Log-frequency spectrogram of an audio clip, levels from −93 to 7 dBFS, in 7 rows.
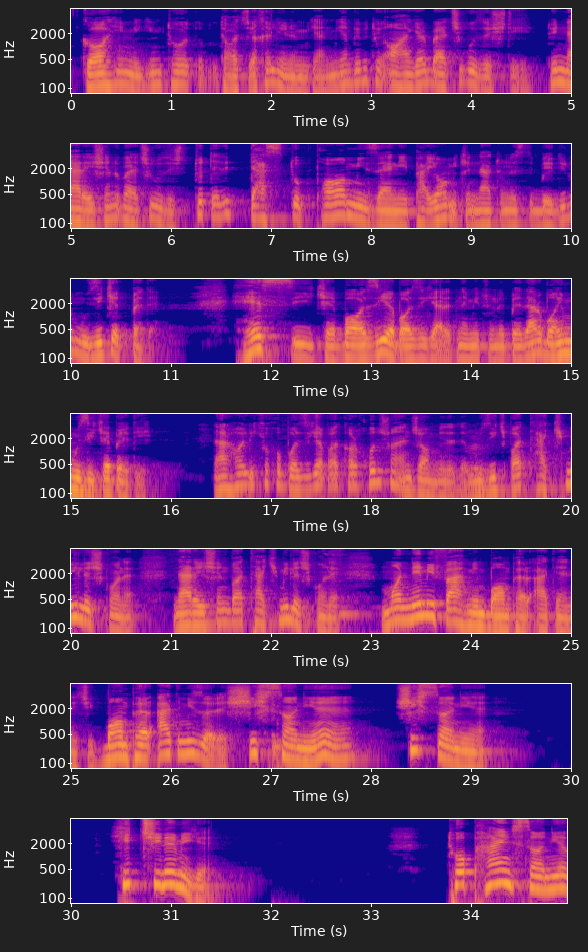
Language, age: Persian, 30-49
